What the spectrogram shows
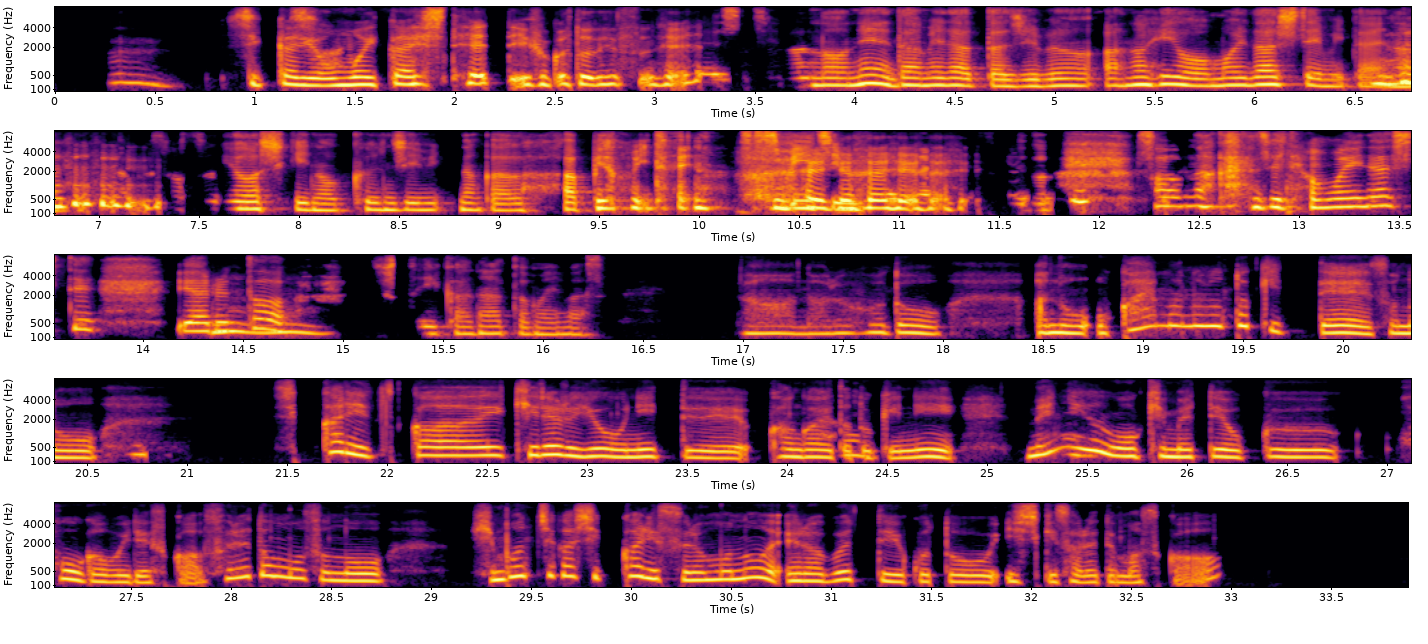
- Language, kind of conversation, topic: Japanese, podcast, 食材の無駄を減らすために普段どんな工夫をしていますか？
- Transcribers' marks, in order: laughing while speaking: "思い返してっていうことですね"; chuckle; laughing while speaking: "発表みたいな"; laughing while speaking: "はい はい はい"; laughing while speaking: "そんな感じで"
